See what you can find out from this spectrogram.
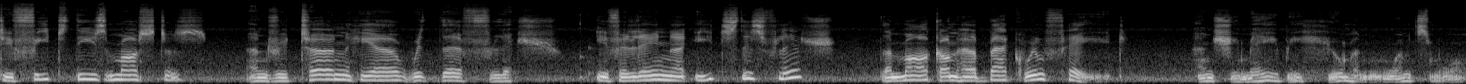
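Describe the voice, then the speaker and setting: A cartoonish character voice at a middle pitch, delivered at a very slow pace. Background noise is clearly audible. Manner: cackling, knowing.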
